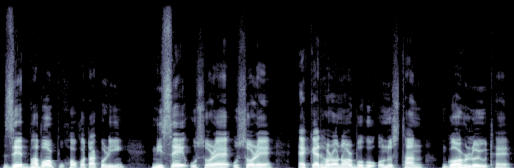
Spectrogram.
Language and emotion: Assamese, neutral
